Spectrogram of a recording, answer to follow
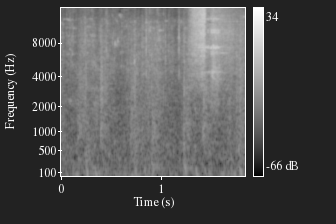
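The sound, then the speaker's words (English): Horse hooves clip-clop in a steady, uneven rhythm of soft, low knocks, with a brief creaking hiss partway through. No one speaks. “You gonna ride on your horse and I ignore might them?”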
